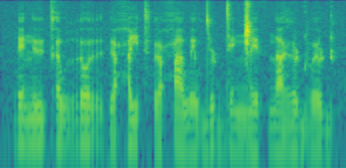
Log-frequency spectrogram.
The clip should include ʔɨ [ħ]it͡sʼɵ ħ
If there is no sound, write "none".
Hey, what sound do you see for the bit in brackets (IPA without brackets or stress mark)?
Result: ħ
